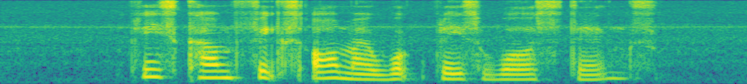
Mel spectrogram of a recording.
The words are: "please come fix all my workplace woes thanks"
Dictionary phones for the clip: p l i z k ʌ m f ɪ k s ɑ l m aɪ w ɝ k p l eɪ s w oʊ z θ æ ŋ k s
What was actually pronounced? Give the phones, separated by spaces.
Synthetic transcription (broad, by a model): p l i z k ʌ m f ɪ k s ɑ l m aɪ w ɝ k p l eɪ s w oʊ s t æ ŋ s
